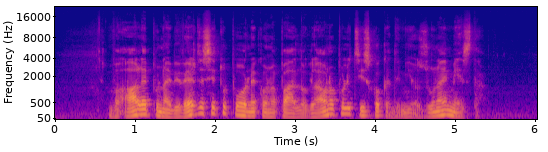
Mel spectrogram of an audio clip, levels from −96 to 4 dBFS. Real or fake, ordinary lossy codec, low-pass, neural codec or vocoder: fake; none; 19.8 kHz; vocoder, 44.1 kHz, 128 mel bands, Pupu-Vocoder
